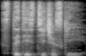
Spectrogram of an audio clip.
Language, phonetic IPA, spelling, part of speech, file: Russian, [stətʲɪˈsʲtʲit͡ɕɪskʲɪj], статистический, adjective, Ru-статистический.ogg
- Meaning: statistical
